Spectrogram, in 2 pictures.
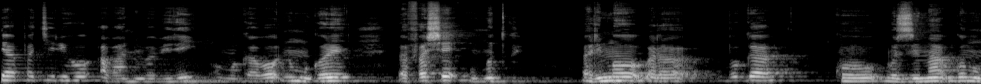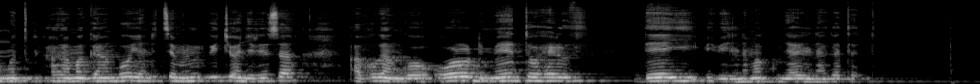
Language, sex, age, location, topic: Kinyarwanda, male, 25-35, Huye, health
